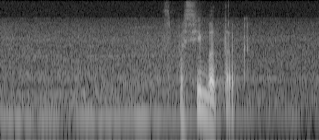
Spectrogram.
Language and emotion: Russian, neutral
